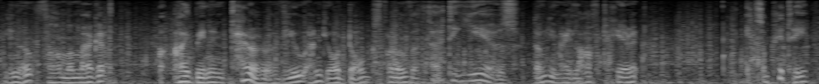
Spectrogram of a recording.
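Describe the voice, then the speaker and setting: An actor playing an earnest, anxious, well-bred gentleman hobbit in a radio drama, polite and hesitant in his phrasing. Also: medium pitch, moderate pace, noisy background, natural voice.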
